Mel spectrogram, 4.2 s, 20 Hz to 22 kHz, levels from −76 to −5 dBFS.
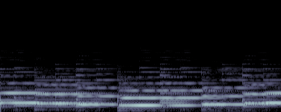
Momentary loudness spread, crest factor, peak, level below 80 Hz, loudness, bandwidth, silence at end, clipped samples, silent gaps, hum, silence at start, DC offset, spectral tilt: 6 LU; 10 dB; -18 dBFS; -70 dBFS; -29 LUFS; 3.7 kHz; 0 s; under 0.1%; none; none; 0 s; under 0.1%; -10.5 dB/octave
